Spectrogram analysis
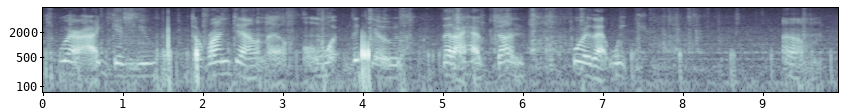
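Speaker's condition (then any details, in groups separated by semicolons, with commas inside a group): Cerebral palsy; sounds out of breath after therapy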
